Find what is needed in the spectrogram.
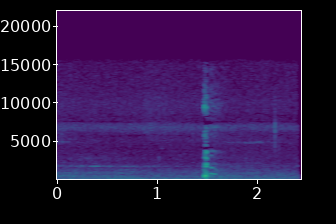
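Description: A single short, sharp hiccup-like squeak from a macaque about one and a half seconds in, falling briefly in pitch, over faint forest insect hum.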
